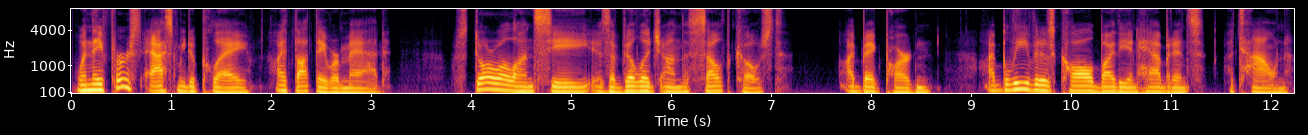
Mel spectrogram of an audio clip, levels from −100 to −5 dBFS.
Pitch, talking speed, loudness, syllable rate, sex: 120 Hz, 165 wpm, -18 LUFS, 4.8 syllables/s, male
